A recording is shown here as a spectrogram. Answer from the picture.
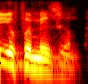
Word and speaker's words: euphemism: you euphemism when you how do you pronounce u y o u y sound Y sound is a consonantal sound based on that you have to say a euphemism this is an important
